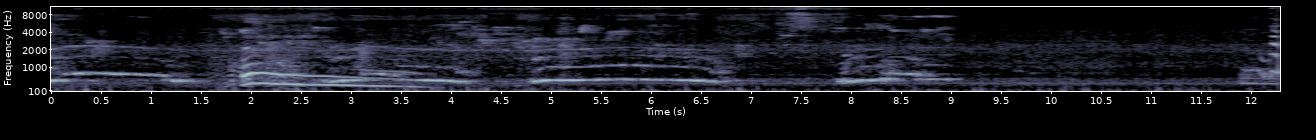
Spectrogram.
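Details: A pet dog howling in long, wavering tones that slide up and then fall, several drawn-out howls with short breaks and a steady low hum underneath.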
